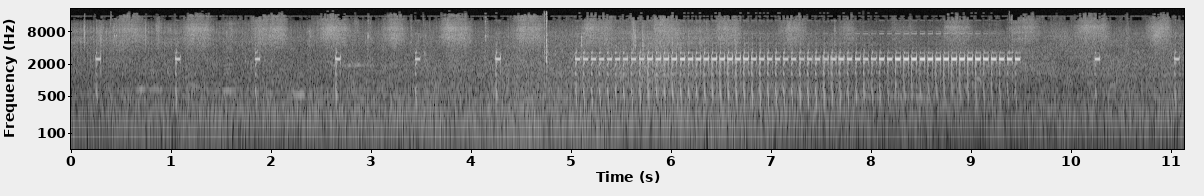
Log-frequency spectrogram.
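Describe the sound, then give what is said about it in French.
An audible pedestrian crossing signal in Brussels ticks slowly and steadily, then switches to a loud, rapid electronic trill, meaning pedestrians may cross, for several seconds before returning to ticking, over a constant rumble of street traffic. “Quand c'est trrrr, voilà, ça, on peut traverser.”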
